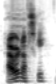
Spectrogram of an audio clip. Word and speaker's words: Aronofsky: Yes, and the What's in the Box was the 2008 Darren Aronofsky. Is that how you pronounce it? Aronofsky? – Yeah, Aronofsky.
